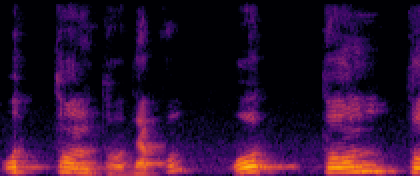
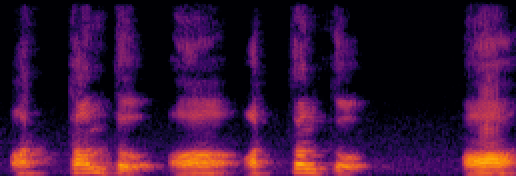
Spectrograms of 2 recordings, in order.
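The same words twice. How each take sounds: First: অত্যন্ত with closed vowels, "ot-ton-to", then split higher and slower; correct pronunciation. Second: অত্যন্ত with an open first vowel, "awt-tawn-to", অ repeated alone; wrong pronunciation demo. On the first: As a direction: round every vowel of অত্যন্ত to "o", jaw barely open. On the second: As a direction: drop the jaw on the অ of অত্যন্ত, "aw". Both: Shown as a demonstration. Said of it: "আমরা এটাকে উচ্চারণ করি কি".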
